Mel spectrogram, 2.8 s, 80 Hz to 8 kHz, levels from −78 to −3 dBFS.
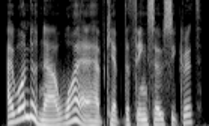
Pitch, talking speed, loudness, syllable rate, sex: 155 Hz, 235 wpm, -17 LUFS, 5.1 syllables/s, male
